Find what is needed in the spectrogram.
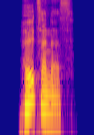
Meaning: strong/mixed nominative/accusative neuter singular of hölzern
- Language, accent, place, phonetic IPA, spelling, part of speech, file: German, Germany, Berlin, [ˈhœlt͡sɐnəs], hölzernes, adjective, De-hölzernes.ogg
